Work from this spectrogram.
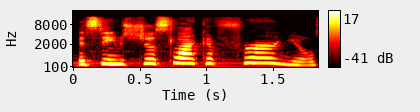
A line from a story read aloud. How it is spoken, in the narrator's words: sobbed Ada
